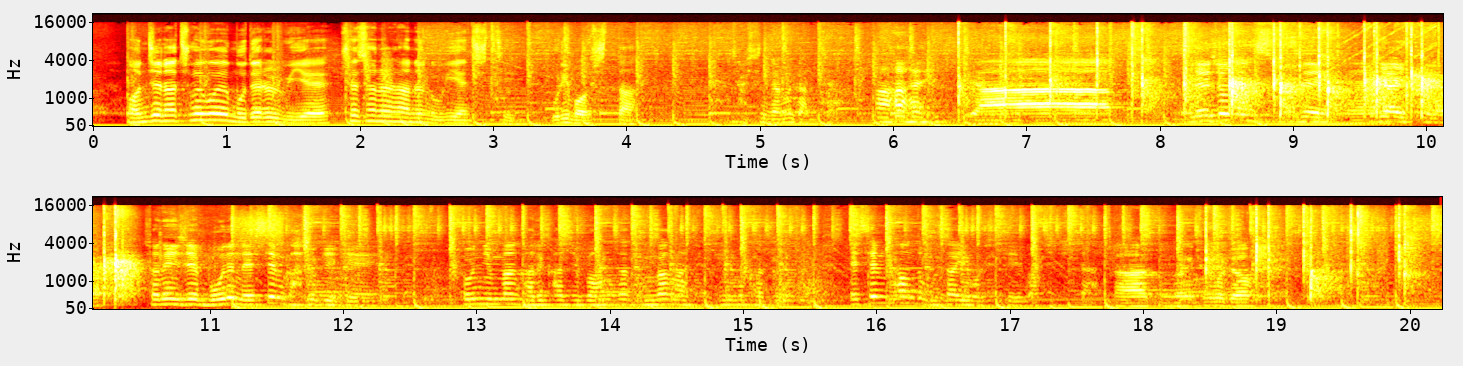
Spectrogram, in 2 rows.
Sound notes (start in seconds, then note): 6.4 group applause; 6.8 applause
